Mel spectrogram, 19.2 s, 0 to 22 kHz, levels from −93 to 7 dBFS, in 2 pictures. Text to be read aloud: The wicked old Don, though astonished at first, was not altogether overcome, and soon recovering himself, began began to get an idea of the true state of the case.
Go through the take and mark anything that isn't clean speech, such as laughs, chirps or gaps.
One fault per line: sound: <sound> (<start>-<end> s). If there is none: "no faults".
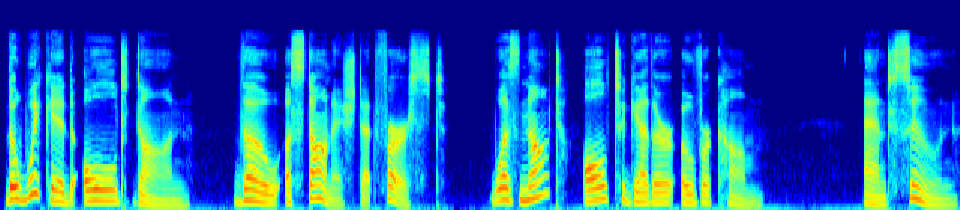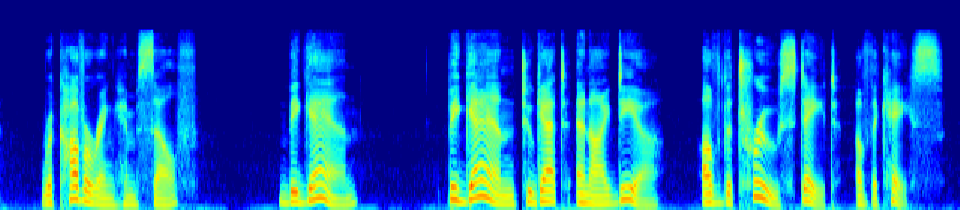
sound: dropout (14.8-14.8 s)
